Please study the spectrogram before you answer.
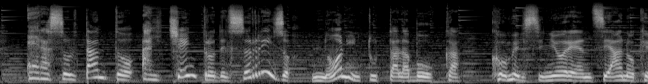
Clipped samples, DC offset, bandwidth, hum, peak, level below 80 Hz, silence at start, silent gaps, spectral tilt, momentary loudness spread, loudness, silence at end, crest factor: under 0.1%; under 0.1%; 18 kHz; none; -6 dBFS; -66 dBFS; 0 s; none; -3.5 dB/octave; 6 LU; -18 LUFS; 0 s; 12 dB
